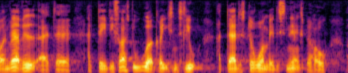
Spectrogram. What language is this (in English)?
Danish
